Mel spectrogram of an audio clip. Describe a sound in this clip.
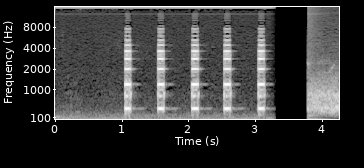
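An electronic device beeps five times at an even pace.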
